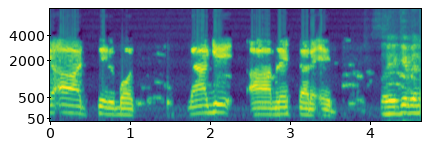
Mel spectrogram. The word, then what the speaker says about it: Leicester: Although Leeds play hard still, but now get Leicester the edge.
